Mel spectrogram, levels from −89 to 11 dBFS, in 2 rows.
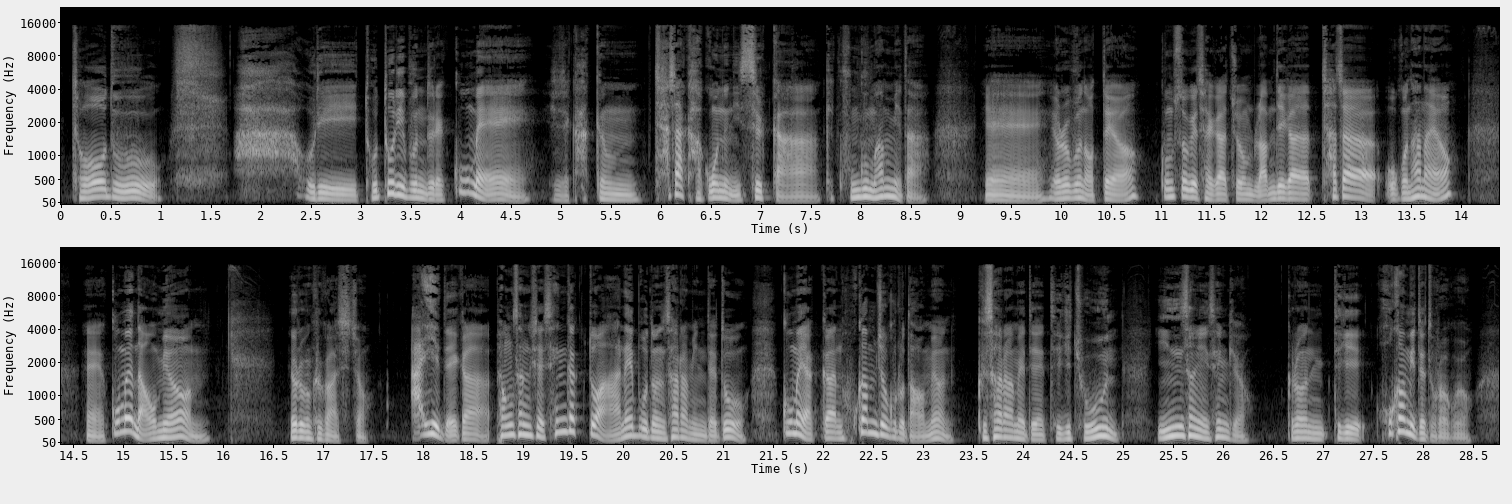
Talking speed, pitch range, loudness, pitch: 265 characters per minute, 105-155 Hz, -18 LUFS, 125 Hz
